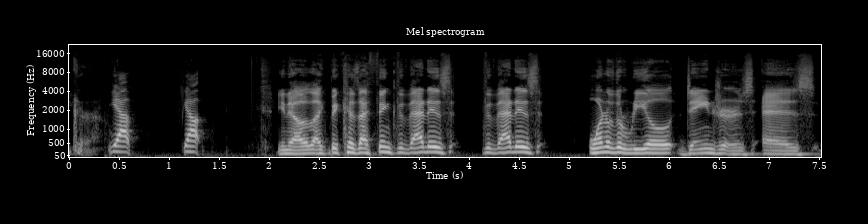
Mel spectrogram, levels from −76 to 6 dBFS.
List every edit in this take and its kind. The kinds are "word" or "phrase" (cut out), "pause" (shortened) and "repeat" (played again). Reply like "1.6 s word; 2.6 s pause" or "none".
2.0 s pause; 4.1 s repeat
